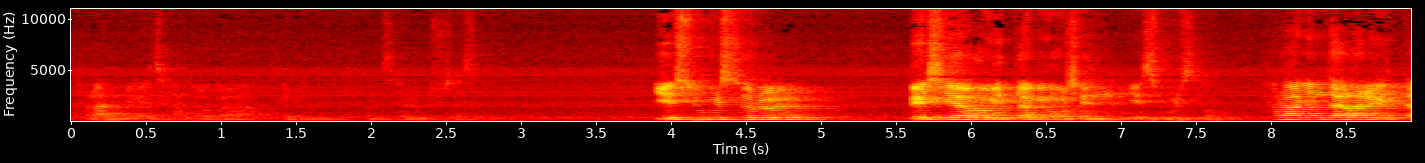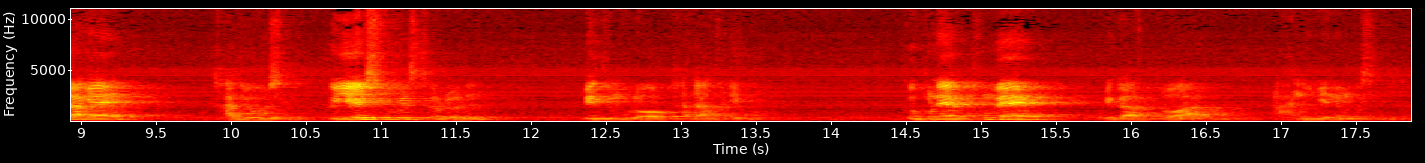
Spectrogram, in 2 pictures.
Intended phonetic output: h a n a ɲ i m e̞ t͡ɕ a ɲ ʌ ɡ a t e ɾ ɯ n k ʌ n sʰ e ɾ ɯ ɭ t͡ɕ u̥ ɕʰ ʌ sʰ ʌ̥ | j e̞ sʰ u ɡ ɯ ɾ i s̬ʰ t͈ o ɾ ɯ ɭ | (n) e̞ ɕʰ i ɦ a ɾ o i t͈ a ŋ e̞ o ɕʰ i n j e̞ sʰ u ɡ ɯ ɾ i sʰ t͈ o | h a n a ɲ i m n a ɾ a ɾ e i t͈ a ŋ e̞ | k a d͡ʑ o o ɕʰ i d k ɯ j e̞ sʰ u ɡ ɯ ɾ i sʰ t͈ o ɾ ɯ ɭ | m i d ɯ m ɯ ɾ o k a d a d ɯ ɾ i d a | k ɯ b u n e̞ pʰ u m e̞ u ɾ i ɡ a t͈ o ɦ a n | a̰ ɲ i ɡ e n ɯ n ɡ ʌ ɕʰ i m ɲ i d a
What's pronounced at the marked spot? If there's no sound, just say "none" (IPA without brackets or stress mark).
m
